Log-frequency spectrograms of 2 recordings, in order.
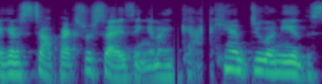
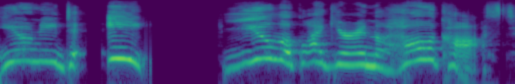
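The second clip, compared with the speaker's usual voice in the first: acted shrill motherly yell, high, loud and scolding; 11 semitones higher, 5 dB louder than usual. Retelling what the mother said on coming in: imitating her mother yelling. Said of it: "she started yelling".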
